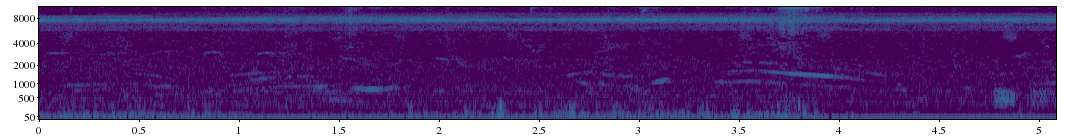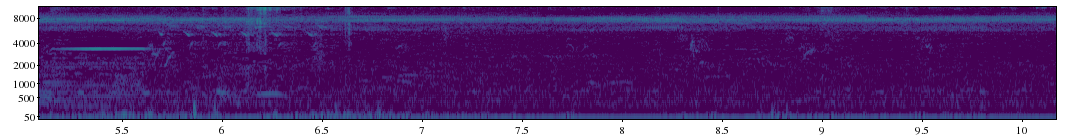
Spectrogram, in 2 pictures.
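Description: Near silence: a faint, steady high-pitched insect chorus, with a few faint bird chirps in the first half.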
